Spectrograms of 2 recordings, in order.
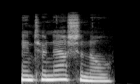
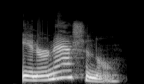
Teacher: com a primeira pessoa pronunciando o t e a segunda pessoa assimilando o t ao som do n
